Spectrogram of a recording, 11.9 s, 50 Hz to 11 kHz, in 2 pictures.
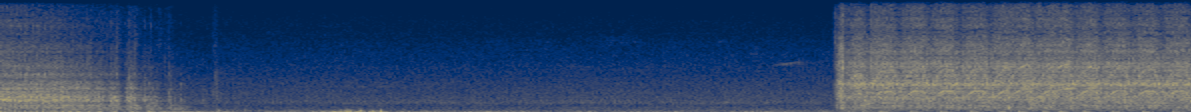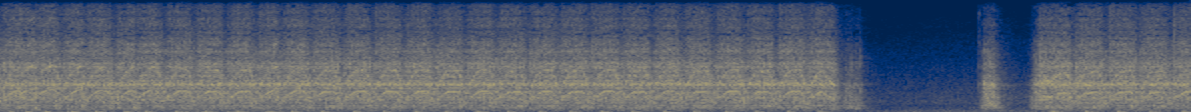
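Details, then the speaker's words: Honda Spree two-stroke scooter (probably 1984 engine, 1987 frame) after starter and bendix replacement fixed hard cranking: cranks, catches to buzzy fast-pulsing idle about six seconds, cuts out, sputters, stalls; carb not getting fuel suspected; stalling at idle. "uh well fix the starting now we just got a carb not getting fuel problem so go ahead and work on that next"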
